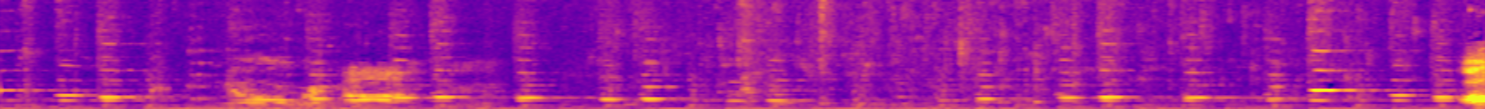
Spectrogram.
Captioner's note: pouring noises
